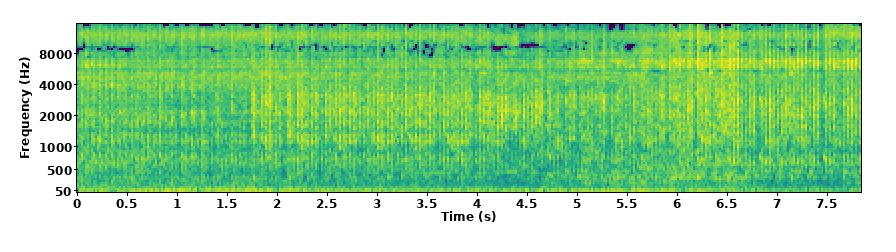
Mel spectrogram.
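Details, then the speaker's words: Power Stroke diesel truck cold-starting at about -16° with no glow plugs, warmed by a hair dryer and given ether: rough, struggling running with sharp irregular pops and clatter as it tries to catch, then RPM comes up. "pop oh my wa dude it keeps popping it was running dude I think it's going to go"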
